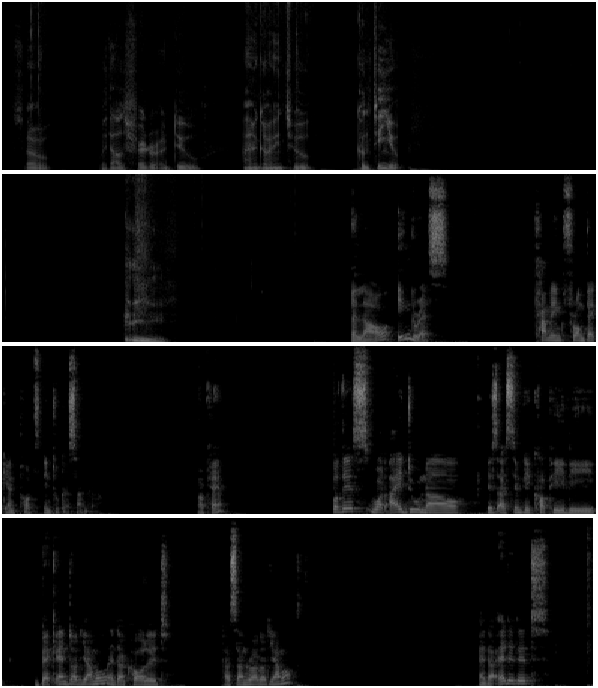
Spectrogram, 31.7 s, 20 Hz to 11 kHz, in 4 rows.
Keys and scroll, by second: 1.3 super+1, 1.5 super+1.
